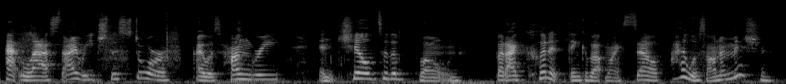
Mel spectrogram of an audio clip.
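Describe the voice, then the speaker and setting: A woman reading a children's picture book aloud in an expressive storytelling manner. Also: medium pitch, normal speed, a little hiss or hum, poor audio. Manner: expressive storytelling, acting out short exclamations.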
